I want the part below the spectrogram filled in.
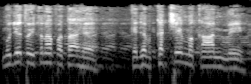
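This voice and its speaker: A man preaching a religious sermon, impassioned, moving from soft storytelling to shouts and slow chanted verses. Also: fairly high pitch. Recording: live event with audible crowd. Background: audience crowd.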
